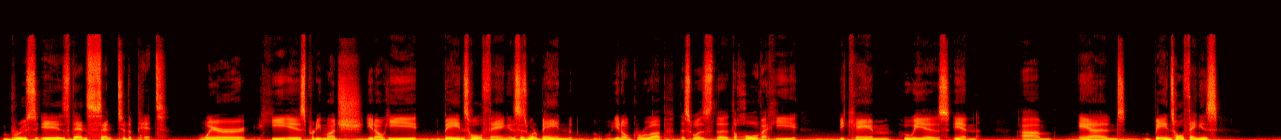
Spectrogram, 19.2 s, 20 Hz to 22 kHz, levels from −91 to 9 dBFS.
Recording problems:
wind noise on the microphone; occasional gusts; 20 dB below the speech

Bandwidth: 16.5 kHz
